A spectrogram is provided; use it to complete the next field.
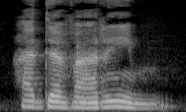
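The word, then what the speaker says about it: הַדְּבָרִים: So this is rim. Hadevarim.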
